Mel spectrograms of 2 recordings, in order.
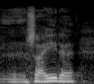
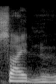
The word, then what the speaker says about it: Sidon: I had a long discussion with an Israeli general about Saida, and it took me a while to realize that that's Sidon.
